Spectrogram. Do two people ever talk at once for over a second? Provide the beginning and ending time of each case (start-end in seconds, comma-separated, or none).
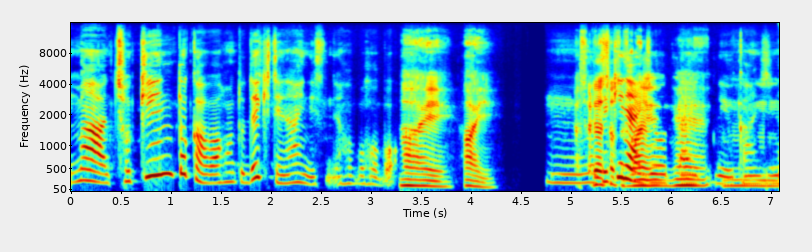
5.0-6.6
